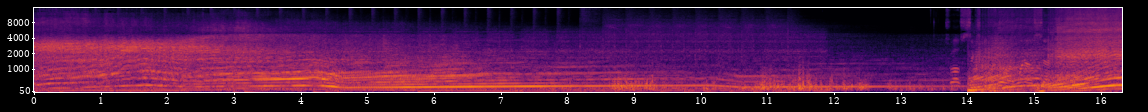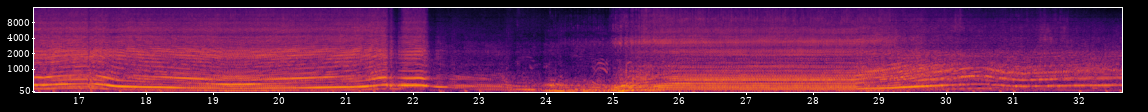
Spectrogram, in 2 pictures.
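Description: Ford Mustangs with the 3.7-litre Cyclone V6 making drag-strip passes: one engine pulls hard, its pitch climbing and dropping sharply at a gear shift about four seconds in, then climbing again as the car runs away. After an abrupt cut about 14 s in, a second V6 Mustang revs up and down repeatedly, then holds high revs near the end as it launches.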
